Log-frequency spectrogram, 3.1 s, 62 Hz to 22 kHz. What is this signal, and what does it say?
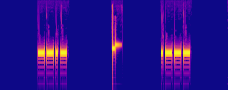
Morse code, heard as a keyed tone, about 40 wpm, 700 Hz. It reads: Q J
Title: Single Letter-Number - Rapid-Fire 40wpm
